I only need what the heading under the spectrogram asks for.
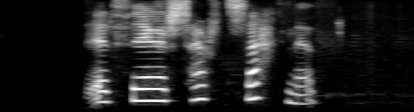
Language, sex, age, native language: Icelandic, female, 9, Icelandic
